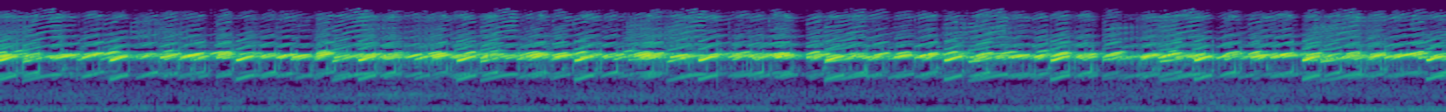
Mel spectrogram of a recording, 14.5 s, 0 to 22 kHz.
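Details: Northern spring peeper chorus, Nova Scotia salt marsh edge at West Chezzetcook, dusk, mid-May 2020: numerous frogs give piercing, rising whistled peeps, layered into an unbroken bright trilling din that pulses slightly in loudness.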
